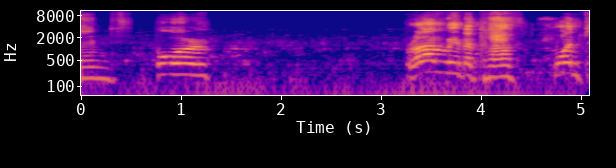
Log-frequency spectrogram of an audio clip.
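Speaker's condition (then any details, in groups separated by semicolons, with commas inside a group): Cerebral palsy; legs affected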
